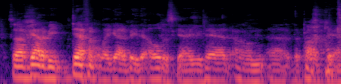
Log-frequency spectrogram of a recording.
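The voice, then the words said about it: Slight Texas accent. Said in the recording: “you're going to catch a little bit of the accent from Texas”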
